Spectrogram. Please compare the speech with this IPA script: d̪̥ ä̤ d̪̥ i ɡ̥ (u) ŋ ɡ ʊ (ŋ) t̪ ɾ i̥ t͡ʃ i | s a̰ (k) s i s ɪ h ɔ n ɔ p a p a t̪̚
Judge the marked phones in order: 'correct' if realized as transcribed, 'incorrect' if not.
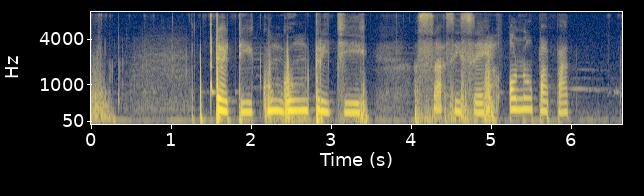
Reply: correct, correct, incorrect: ʔ

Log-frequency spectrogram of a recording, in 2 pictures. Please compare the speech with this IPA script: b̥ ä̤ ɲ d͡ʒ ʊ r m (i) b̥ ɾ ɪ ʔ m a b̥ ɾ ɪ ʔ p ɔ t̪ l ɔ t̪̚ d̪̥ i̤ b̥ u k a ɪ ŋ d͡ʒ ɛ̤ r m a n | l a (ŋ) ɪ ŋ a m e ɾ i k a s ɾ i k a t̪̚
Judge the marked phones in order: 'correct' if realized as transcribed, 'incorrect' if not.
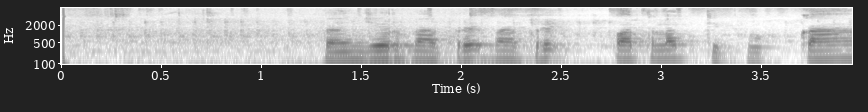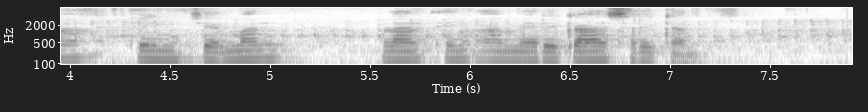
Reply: incorrect: a, incorrect: n

